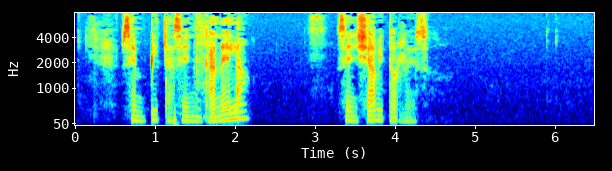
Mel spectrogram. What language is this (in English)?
Galician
